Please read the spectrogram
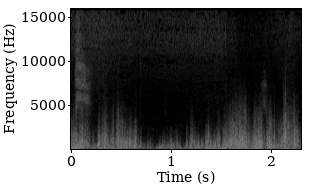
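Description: Wind buffeting a handheld camera's microphone in gusts on an exposed ridge trail.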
